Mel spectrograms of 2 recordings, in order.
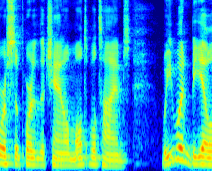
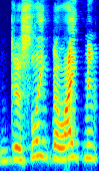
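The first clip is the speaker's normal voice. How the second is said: Kermit; 11 semitones higher, 6 dB louder than usual. Acted. Reading out a viewer's animal noises, as Kermit. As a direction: attempt a high-pitched frog impression. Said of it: "That's my best Kermit of doing that".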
